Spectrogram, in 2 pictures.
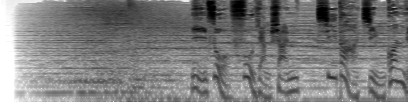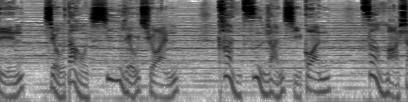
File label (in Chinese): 男3-旅游广告, 国语男声配音; 藏马山森林公园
